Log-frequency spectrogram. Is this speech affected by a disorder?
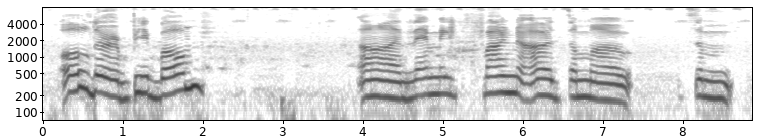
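Yes: muscular dystrophy; unable to walk.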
